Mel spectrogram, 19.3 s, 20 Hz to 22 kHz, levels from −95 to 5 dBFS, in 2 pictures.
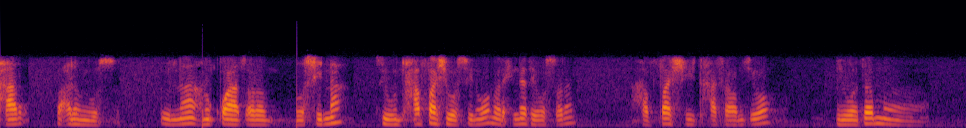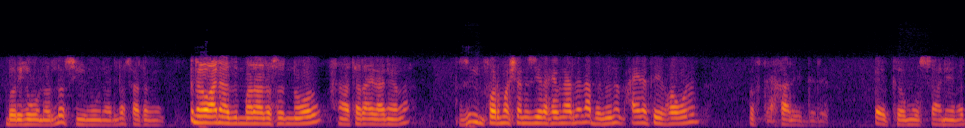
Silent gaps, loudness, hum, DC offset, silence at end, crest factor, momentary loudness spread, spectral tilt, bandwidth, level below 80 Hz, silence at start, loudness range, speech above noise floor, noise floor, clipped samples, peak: none; -29 LUFS; none; under 0.1%; 0 s; 22 dB; 13 LU; -8.5 dB/octave; 3.9 kHz; -74 dBFS; 0 s; 6 LU; 33 dB; -61 dBFS; under 0.1%; -6 dBFS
